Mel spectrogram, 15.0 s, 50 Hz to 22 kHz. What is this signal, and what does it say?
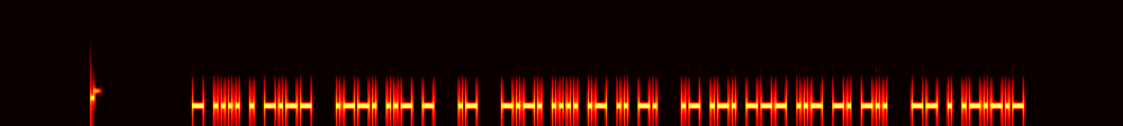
Morse code, heard as a keyed tone, about 25 wpm, 700 Hz. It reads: THEY PUT A CHAIN AROUND ME.
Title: Sentences from Top 1500 Words 25wpm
